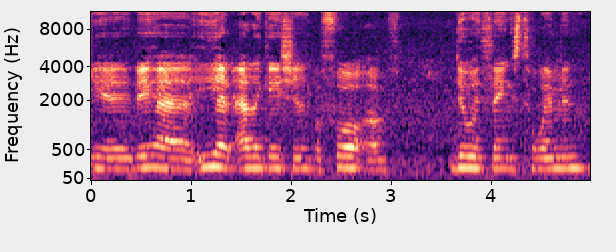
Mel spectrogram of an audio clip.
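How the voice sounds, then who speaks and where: Fairly low-pitched and fairly slow, a woman speaks in a monotone, flat way amid audible room echo and noticeable background noise. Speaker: reaction video vlogger. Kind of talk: casual vlog monologue. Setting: at home.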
